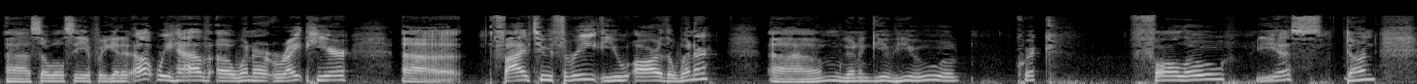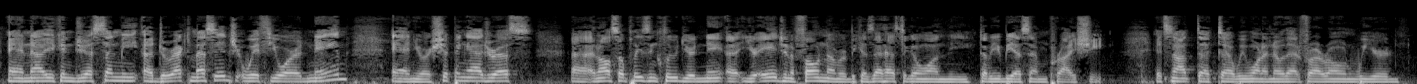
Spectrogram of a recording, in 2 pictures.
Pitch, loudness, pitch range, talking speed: 150 Hz, -19 LUFS, 130-175 Hz, 185 wpm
